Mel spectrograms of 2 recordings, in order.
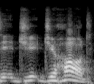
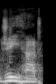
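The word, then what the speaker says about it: Jihaad: So, I got How do you pronounce this? Jiad Campbell. He did dab me up actually at the draft. So, not jihad Campbell. That's a totally different thing.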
